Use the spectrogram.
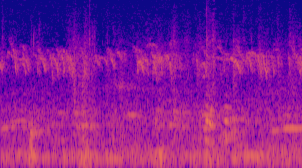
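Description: Several roosters and hens cluck and murmur close by in a chicken yard during feeding, a steady busy chatter of fowl with soft overlapping calls and background rustle throughout.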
